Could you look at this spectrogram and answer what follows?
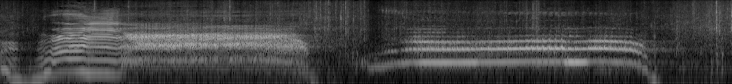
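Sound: dinosaur roar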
